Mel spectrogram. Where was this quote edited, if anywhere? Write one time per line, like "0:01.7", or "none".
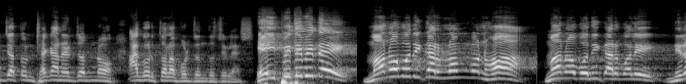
0:02.3
0:03.6
0:05.3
